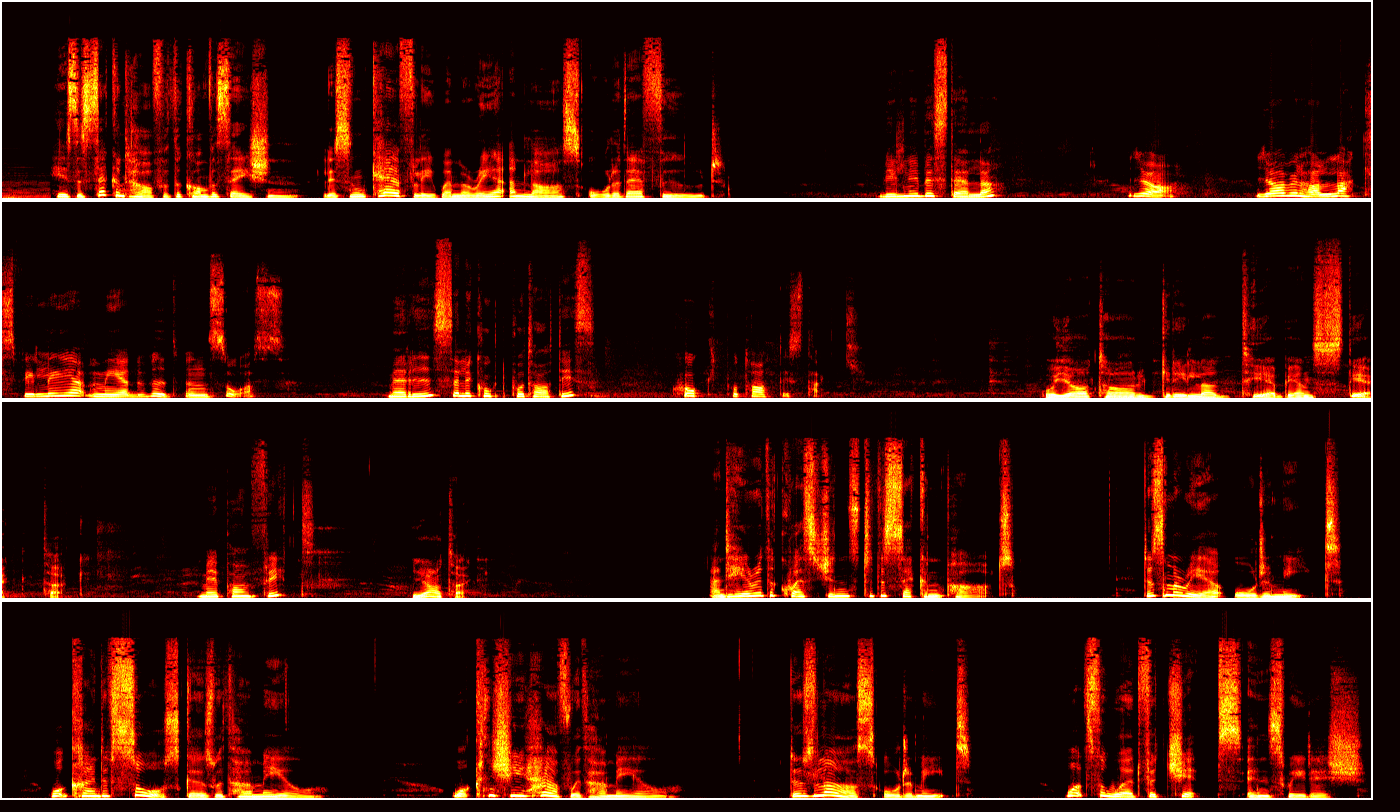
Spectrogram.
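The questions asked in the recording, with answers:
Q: Does Maria order meat?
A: No, she orders salmon fillet (laxfilé)

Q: What kind of sauce goes with her meal?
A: White wine sauce (vitvinsås)

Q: What can she have with her meal?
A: Rice or boiled potatoes (she chooses boiled potatoes)

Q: Does Lars order meat?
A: Yes, grilled T-bone steak

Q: What's the word for chips in Swedish?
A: Pommes frites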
